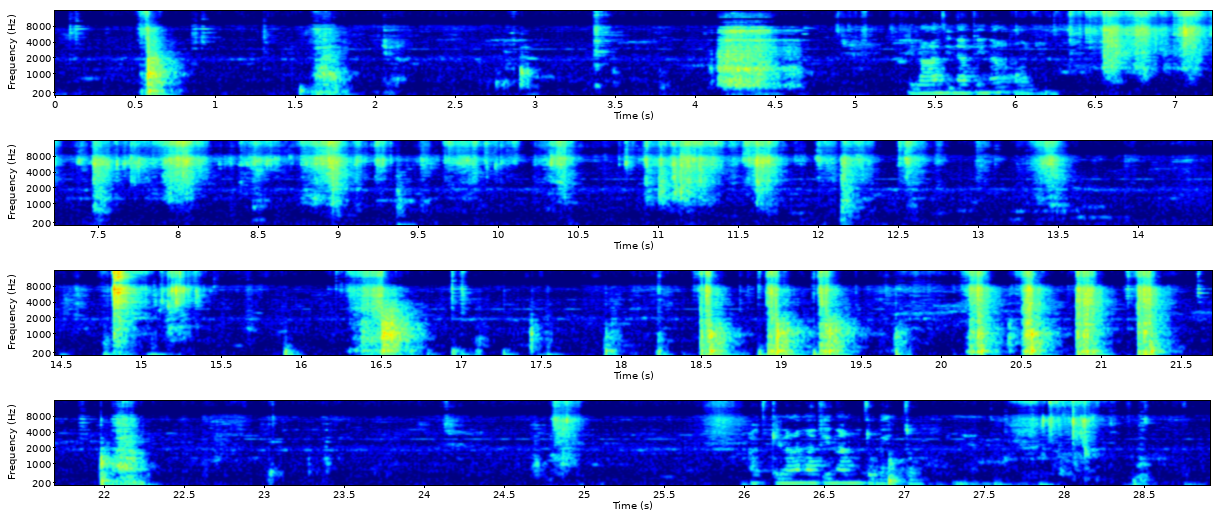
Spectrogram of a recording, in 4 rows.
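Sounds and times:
onion skin crackling: 0:06.3 - 0:12.7.

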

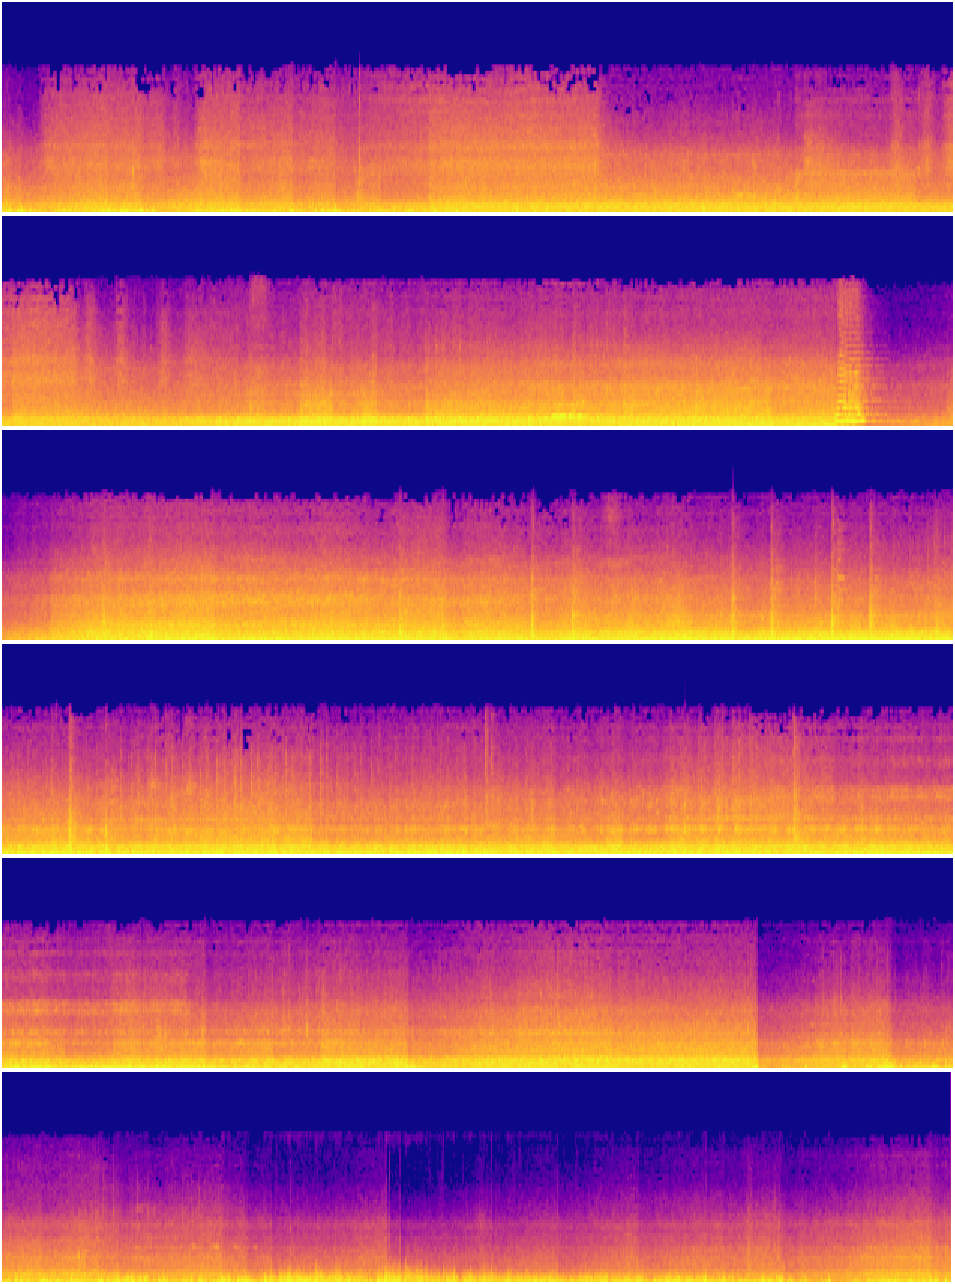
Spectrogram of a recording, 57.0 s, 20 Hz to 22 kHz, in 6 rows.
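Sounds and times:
rail vehicle engine drone: 0:00.0 - 0:57.0
wheels clacking on rails: 0:00.0 - 0:57.0.

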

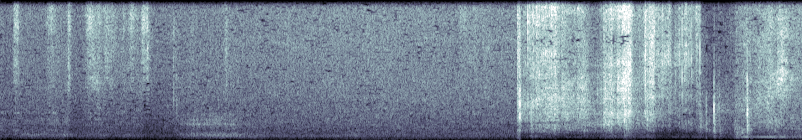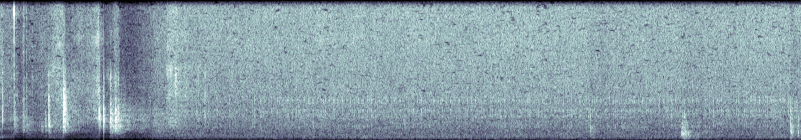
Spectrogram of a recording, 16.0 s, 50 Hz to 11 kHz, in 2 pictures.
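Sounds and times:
paper tearing: 0:05.2 - 0:10.0.

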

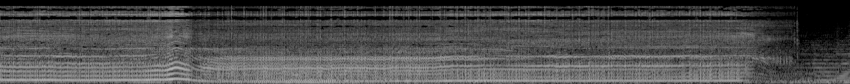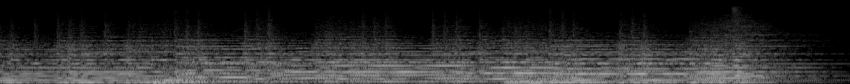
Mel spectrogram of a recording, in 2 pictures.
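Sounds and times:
small two-stroke engine idling: 0:00.0 - 0:08.1.

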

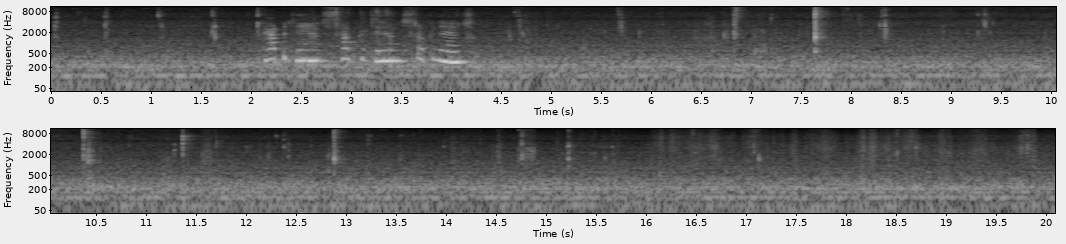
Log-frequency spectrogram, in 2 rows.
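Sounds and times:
low steady hum: 0:00.0 - 0:20.0
wet mouth clicks and smacks: 0:06.7 - 0:07.0, 0:11.2 - 0:13.3.

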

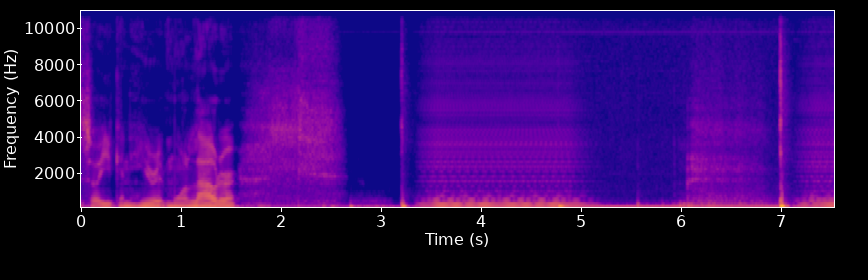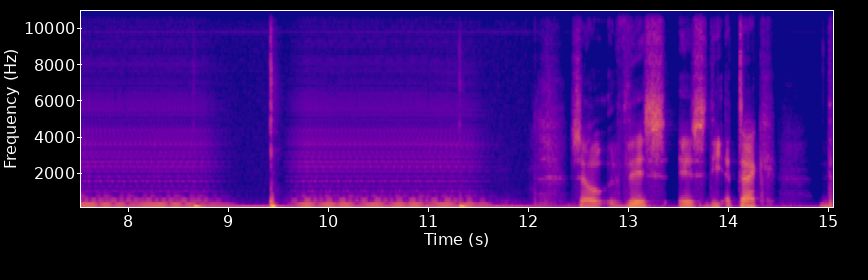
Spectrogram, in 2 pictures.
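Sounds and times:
steady low hum: 0:03.3 - 0:14.0
synthesizer sawtooth note: 0:03.4 - 0:05.3, 0:07.0 - 0:12.1.

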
